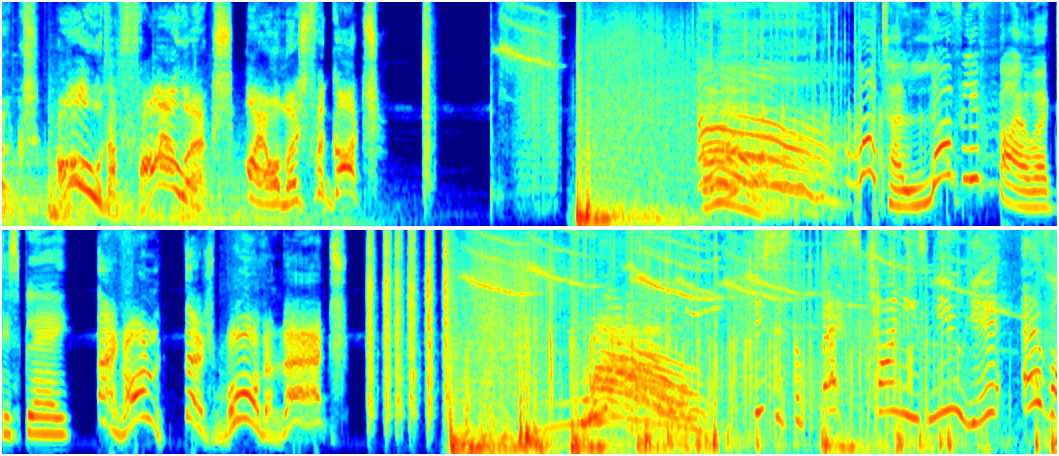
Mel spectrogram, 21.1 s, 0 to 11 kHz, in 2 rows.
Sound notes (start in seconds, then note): 7.0 exclamations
